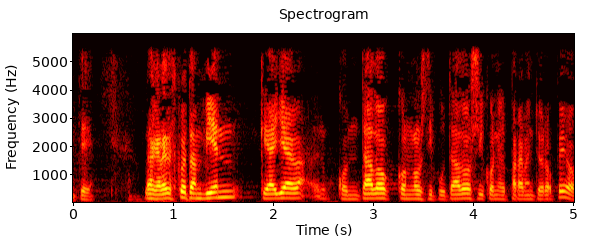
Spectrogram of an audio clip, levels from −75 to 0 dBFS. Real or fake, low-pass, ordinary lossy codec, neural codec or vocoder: real; 5.4 kHz; none; none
